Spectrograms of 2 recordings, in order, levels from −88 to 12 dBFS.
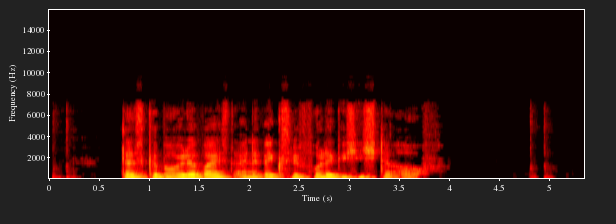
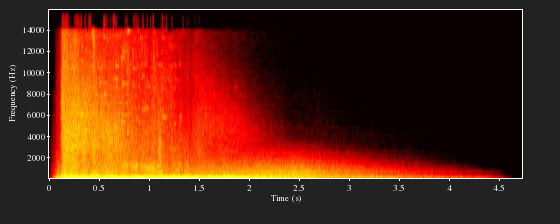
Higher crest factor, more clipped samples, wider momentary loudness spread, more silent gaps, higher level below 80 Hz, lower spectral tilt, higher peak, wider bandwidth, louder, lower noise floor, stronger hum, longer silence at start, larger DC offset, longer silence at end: first, 18 dB vs 10 dB; second, under 0.1% vs 0.4%; second, 13 LU vs 18 LU; neither; second, -66 dBFS vs -12 dBFS; first, -7 dB/octave vs -4.5 dB/octave; second, -8 dBFS vs 0 dBFS; second, 7.4 kHz vs 15 kHz; second, -24 LUFS vs -11 LUFS; first, -67 dBFS vs -44 dBFS; neither; first, 0.75 s vs 0.05 s; neither; first, 1.6 s vs 0.9 s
